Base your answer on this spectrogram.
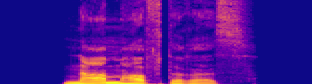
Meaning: strong/mixed nominative/accusative neuter singular comparative degree of namhaft
- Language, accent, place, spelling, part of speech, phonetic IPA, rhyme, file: German, Germany, Berlin, namhafteres, adjective, [ˈnaːmhaftəʁəs], -aːmhaftəʁəs, De-namhafteres.ogg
